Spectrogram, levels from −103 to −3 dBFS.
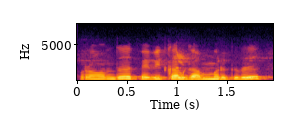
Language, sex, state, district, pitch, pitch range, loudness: Tamil, female, Tamil Nadu, Kanyakumari, 215 Hz, 205-230 Hz, -14 LUFS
